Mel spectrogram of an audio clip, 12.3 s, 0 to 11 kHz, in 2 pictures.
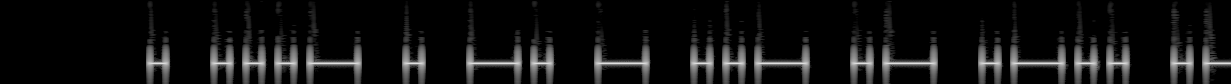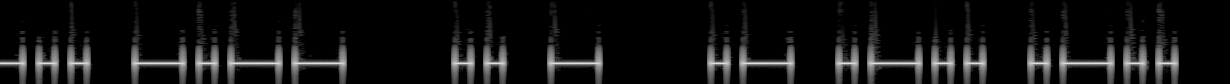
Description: Morse code, heard as a keyed tone, about 15 wpm, 700 Hz. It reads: EVENTUALLY IT ALL
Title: A Sound Of Thunder 15wpm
